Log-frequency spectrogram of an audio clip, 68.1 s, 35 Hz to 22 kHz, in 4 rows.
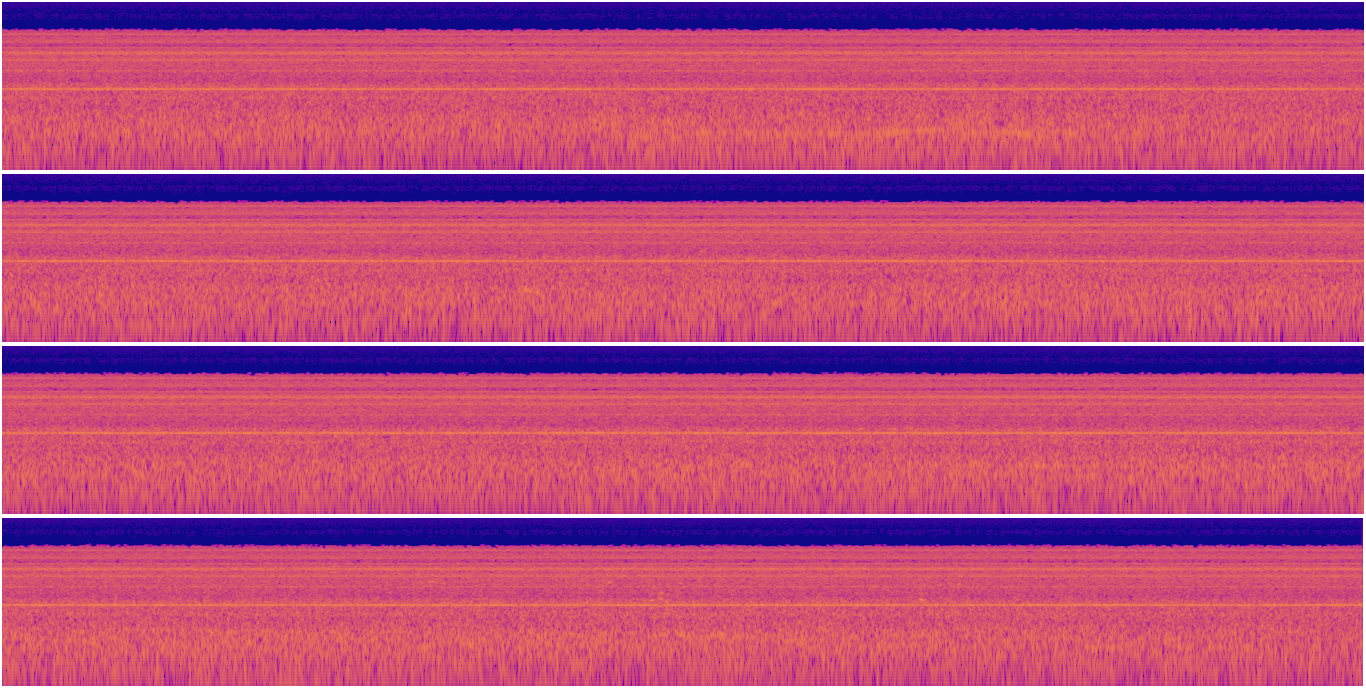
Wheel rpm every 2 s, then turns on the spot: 0, 0, 0, 0, 0, 0, 0, 0, 0, 0, 0, 0, 0, 0, 0, 0, 0, 0, 0, 0, 0, 0, 0, 0, 0, 0, 0, 0, 0, 0, 0, 0, 0, 0.
none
